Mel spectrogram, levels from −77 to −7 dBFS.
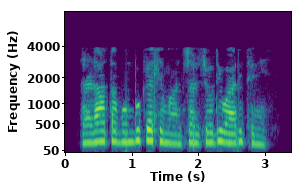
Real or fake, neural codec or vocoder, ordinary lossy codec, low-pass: real; none; AAC, 16 kbps; 7.2 kHz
